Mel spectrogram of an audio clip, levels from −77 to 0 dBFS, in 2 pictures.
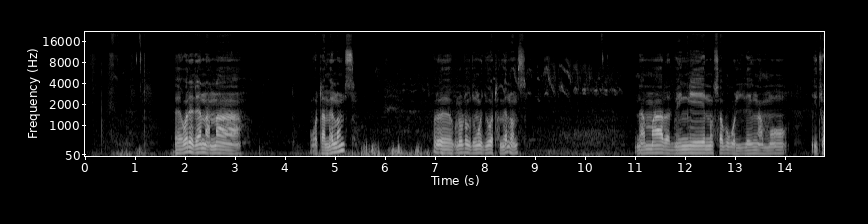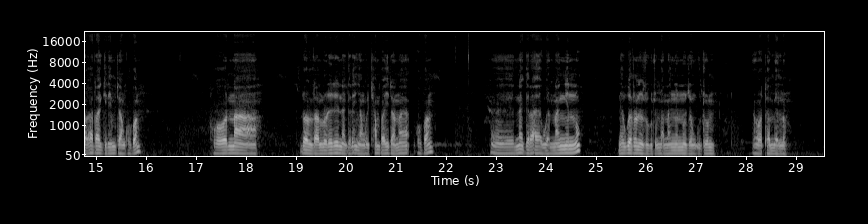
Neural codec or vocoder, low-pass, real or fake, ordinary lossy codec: vocoder, 44.1 kHz, 128 mel bands, Pupu-Vocoder; none; fake; none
